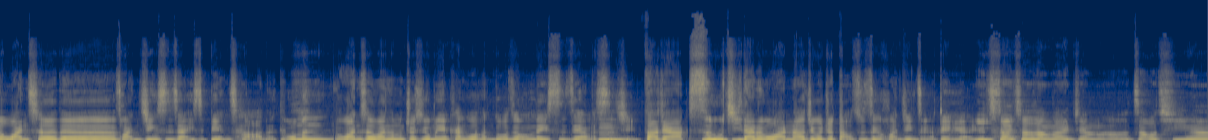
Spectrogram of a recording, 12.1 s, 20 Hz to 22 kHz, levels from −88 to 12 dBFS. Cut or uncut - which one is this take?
cut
